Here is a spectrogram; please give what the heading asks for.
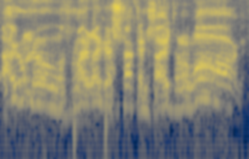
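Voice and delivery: high, slow, creaky, lumbering big orc voice, dragged out. Voicing the big orc with his leg stuck: big orc voice. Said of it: "the big orc, orc goes".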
